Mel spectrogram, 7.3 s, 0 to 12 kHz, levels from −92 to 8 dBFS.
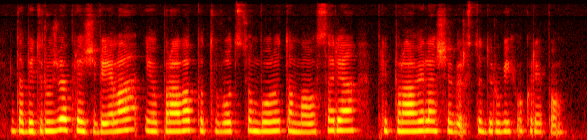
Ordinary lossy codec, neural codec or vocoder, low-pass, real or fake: Opus, 24 kbps; none; 10.8 kHz; real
